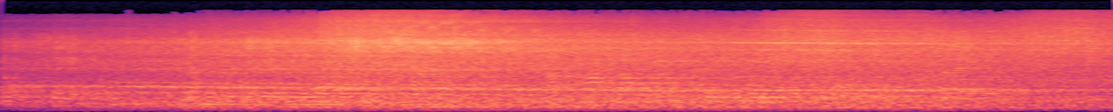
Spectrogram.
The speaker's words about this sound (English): High-speed trains flow in and out of Frankfurt Airport constantly, taking passengers around Germany and other spots in the European Union.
